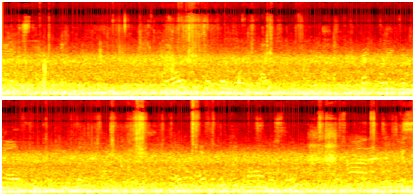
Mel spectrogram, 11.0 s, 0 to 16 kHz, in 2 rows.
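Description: Steady low rumble of a Qantas Airbus A380-841's four Rolls-Royce Trent 970 engines as the jet climbs away after takeoff, with indistinct voices in the background.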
